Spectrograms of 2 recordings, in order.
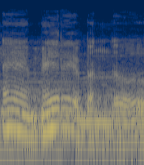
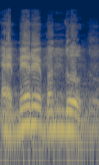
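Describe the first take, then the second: First: It is said in a soft, loving tone. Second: It is said in a plain, unaffectionate tone. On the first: The speaker calls it right. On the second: The speaker calls it wrong.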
